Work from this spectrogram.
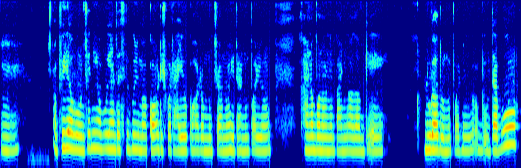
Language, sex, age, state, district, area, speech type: Nepali, female, 18-30, West Bengal, Kalimpong, rural, spontaneous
